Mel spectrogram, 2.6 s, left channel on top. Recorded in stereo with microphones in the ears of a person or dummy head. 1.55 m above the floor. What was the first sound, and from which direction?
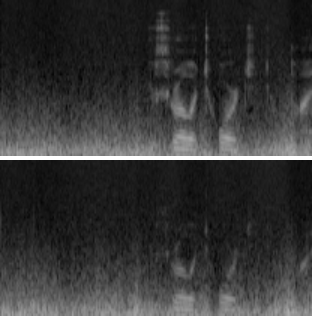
A man speaking, 75° left (ahead or behind).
